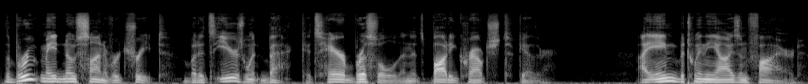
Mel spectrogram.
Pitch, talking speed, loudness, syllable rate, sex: 100 Hz, 200 wpm, -19 LUFS, 5.2 syllables/s, male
